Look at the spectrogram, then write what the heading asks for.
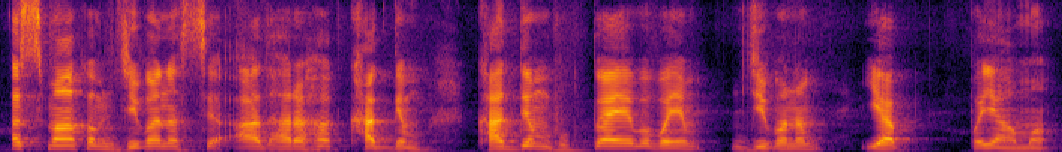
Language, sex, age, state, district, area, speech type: Sanskrit, male, 18-30, Odisha, Bargarh, rural, spontaneous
